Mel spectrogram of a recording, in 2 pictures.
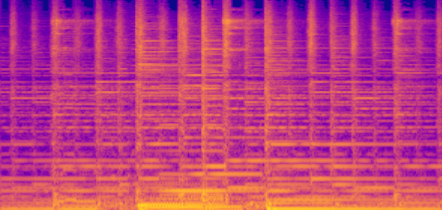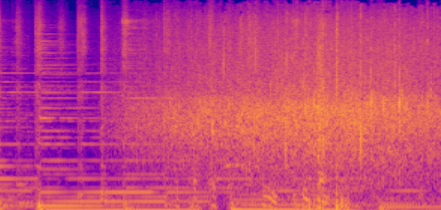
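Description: Audience applause welcoming NT Wright at The Rock Church swells into a dense, steady patter in the second half, layered over rhythmic music that plays throughout.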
